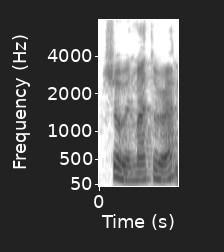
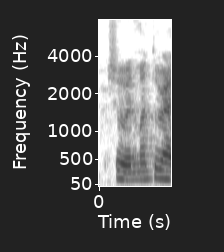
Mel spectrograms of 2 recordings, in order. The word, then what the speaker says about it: Sherwin Mathura: You If want let's to put go a with so very short name, Sherwin Mathura, I'd roll up. That's what, yes. 4 syllables. Sherwin Mathura.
